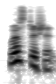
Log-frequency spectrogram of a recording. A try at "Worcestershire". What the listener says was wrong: You pronounce it too slow.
